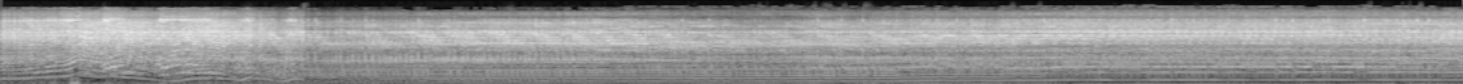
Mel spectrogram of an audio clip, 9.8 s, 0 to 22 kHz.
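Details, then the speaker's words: Used Reds R5T Team Edition nitro RC engine: it buzzes and climbs in pitch with a raspy hiss on top, still present after changing the clutch and clutch bell. The owner suspects a worn rear bearing. "let's see now if it's still making that strange hissing noise [Music] well sadly still making the heing noise I think it's a rear bearing"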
